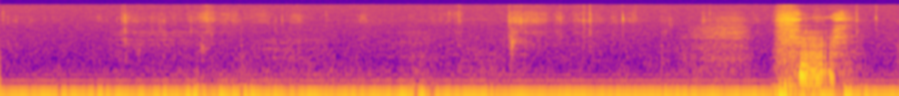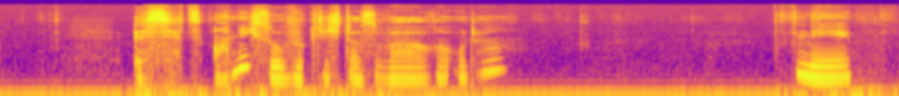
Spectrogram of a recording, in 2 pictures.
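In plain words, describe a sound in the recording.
A ribbon rustles softly as it is pulled through a paper tag.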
